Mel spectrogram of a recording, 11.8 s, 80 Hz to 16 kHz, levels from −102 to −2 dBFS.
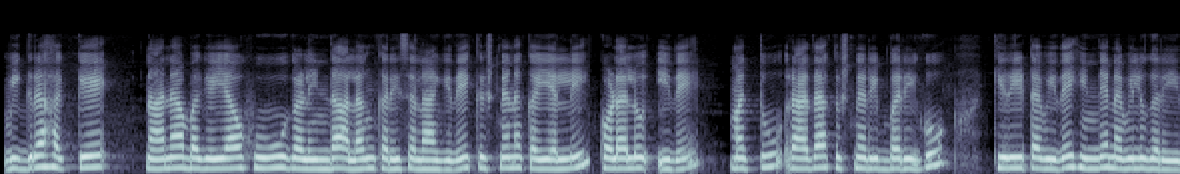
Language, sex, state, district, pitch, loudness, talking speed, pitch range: Kannada, female, Karnataka, Chamarajanagar, 210 Hz, -21 LUFS, 65 wpm, 200-220 Hz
